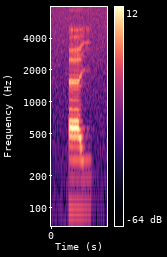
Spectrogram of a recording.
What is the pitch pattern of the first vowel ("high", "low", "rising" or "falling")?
low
